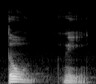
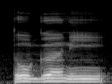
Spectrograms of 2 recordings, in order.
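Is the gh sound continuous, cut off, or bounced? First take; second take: cut off; bounced. First: The gh sound is stopped short abruptly. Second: The gh sound ends with a bouncing echo. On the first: "jangan dimatikan seperti ini" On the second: "Atau dikolkolakan"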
